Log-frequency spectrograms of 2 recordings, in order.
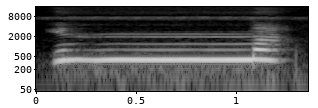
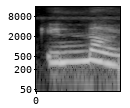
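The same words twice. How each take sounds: First: The nn is held two beats with nasal hum. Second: The nn is short without a held hum. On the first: The speaker calls it right. "tapi inna. Ditahan dua harokat" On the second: The speaker calls it wrong. "Jadi enggak inna gitu"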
